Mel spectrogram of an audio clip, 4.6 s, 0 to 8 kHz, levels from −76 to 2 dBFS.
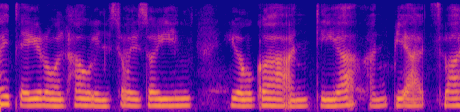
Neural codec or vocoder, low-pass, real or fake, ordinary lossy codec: codec, 24 kHz, 3 kbps, HILCodec; 7.2 kHz; fake; none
